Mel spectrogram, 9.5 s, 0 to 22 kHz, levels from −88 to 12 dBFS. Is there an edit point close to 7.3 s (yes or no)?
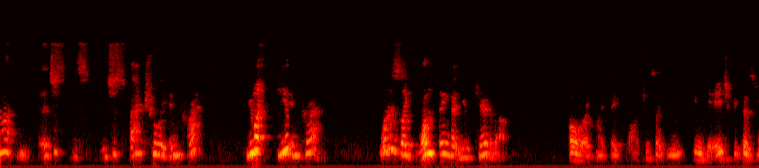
no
